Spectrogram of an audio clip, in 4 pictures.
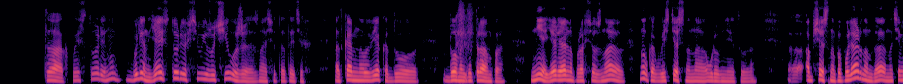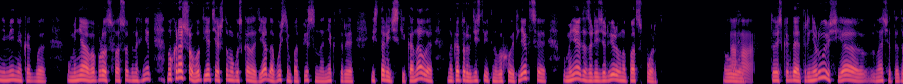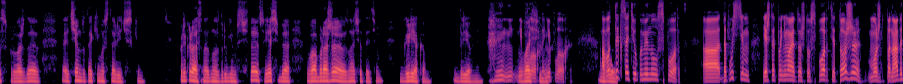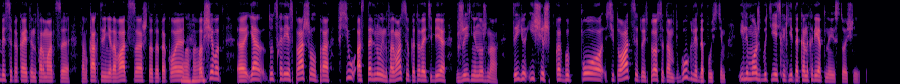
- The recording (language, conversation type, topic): Russian, podcast, Какие приёмы помогают не тонуть в потоке информации?
- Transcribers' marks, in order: chuckle; chuckle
